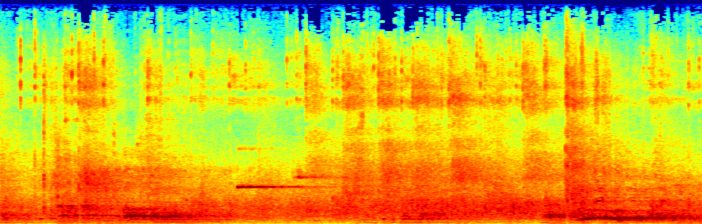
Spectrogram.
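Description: Table tennis balls clicking off bats and tables in a hall where several tables are in play, over a murmur of voices. A brief high squeak sounds about three seconds in.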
